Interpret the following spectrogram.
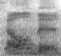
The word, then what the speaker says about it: Elvidge: And I'm so bad with names, so I know it's Michael, but the last name is pronounced Elvage.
